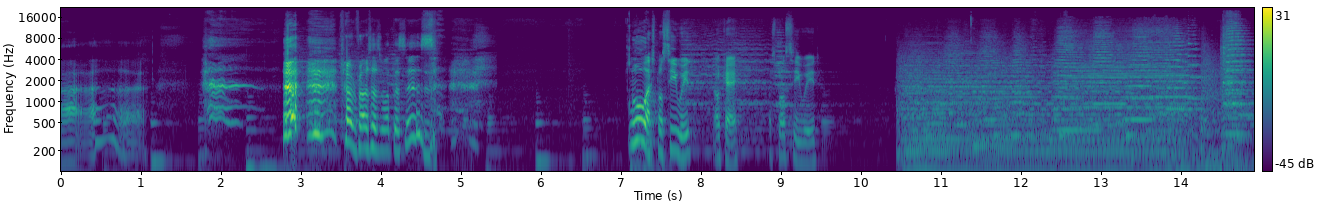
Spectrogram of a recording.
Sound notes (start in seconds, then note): 1.7 laughs; 10.4 dramatic orchestral music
